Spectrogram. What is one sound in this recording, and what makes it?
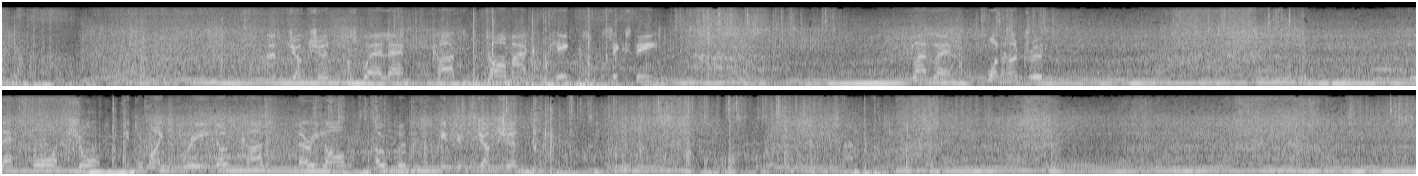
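Tyres crunch and spray over a wet gravel road.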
